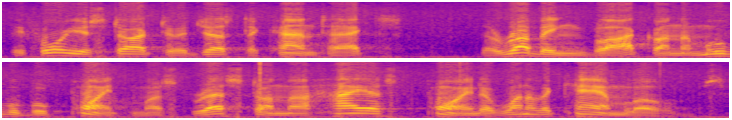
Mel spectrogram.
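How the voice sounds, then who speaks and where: A man's voice: on the low side, expressive, moderate pace, lo-fi sound. An American man narrating a 1940s army training film in a scripted, plain-spoken, methodical instructional style.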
